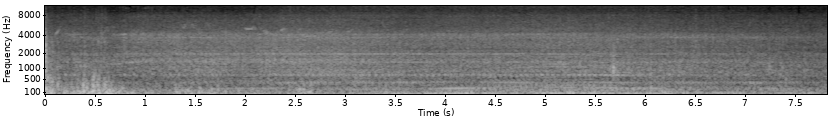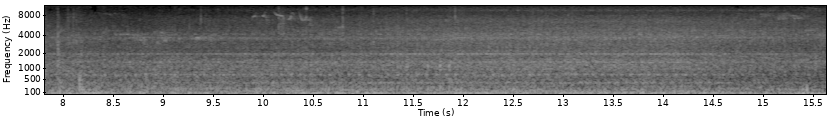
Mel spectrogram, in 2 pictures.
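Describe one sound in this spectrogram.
A vehicle engine rumbles steadily as it drives along.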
